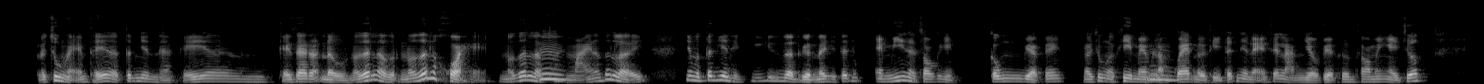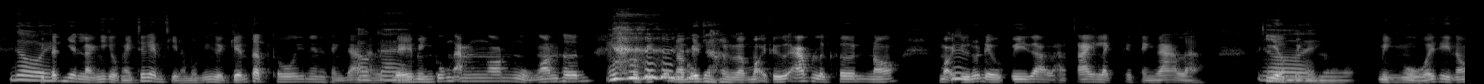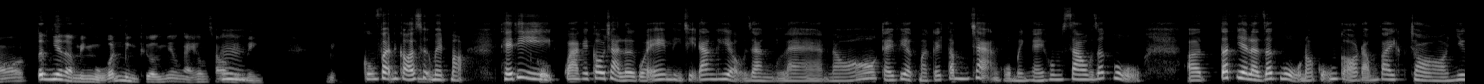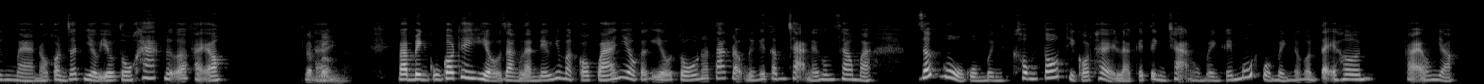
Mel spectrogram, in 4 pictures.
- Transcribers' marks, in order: unintelligible speech; laugh; laughing while speaking: "bây giờ"; unintelligible speech; tapping; in English: "mood"; other background noise
- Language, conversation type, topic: Vietnamese, podcast, Bạn chăm sóc giấc ngủ hằng ngày như thế nào, nói thật nhé?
